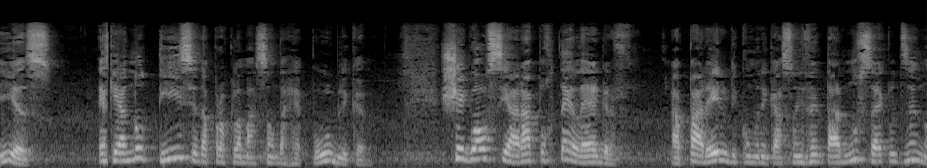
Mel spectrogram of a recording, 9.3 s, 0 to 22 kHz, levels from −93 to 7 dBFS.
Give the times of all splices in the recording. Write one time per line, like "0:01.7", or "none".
0:01.1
